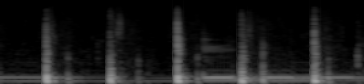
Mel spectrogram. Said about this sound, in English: One of the animatronics has left the stage and is on the move. Footsteps can be heard getting louder towards the room.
